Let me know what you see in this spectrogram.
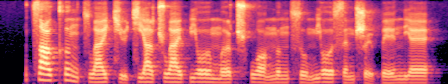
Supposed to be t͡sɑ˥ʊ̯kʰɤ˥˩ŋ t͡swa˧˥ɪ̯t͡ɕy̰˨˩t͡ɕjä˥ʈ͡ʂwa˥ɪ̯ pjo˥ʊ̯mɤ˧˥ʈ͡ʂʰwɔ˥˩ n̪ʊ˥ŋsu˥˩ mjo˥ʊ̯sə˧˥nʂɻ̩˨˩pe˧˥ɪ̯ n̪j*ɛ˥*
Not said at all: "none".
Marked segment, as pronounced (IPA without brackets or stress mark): ɛ˥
